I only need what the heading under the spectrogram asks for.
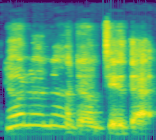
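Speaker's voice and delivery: high mock scolding of a cat. Retelling shooing her cat out of the video, mock scolding. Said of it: "uh, be like".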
